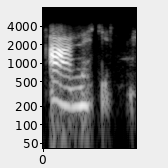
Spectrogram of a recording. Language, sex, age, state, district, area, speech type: Malayalam, female, 30-45, Kerala, Wayanad, rural, conversation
